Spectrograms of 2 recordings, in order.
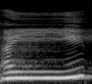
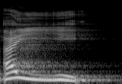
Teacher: ya tasydid dibaca dengan naber yaitu menaikkan intonasi suara ya. Jadi jangan ditahan, bukan ayyi tapi ayyi.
